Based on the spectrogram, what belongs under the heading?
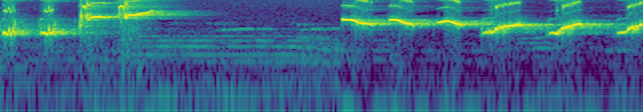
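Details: Orange-headed thrush singing energetically to prompt a stalled bird to sing along: a few loud, sharp whistles, a brief lull, then a steady series of looping, slurred high notes about five per second.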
